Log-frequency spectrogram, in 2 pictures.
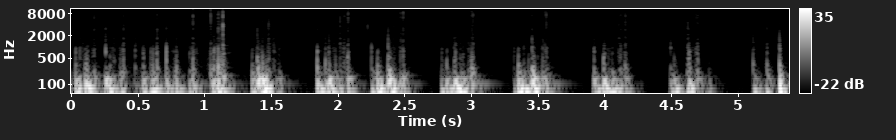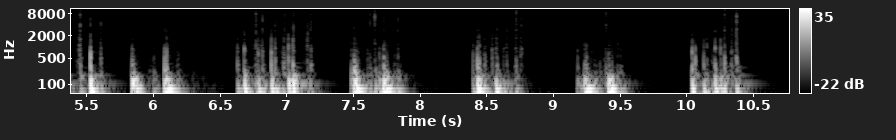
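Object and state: Polyethylene foam box tapped and thumped.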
